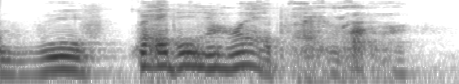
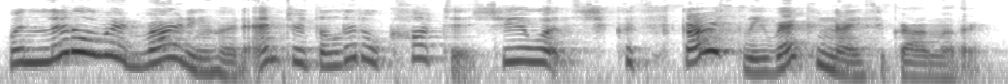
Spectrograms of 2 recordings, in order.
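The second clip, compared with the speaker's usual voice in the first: ordinary delivery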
